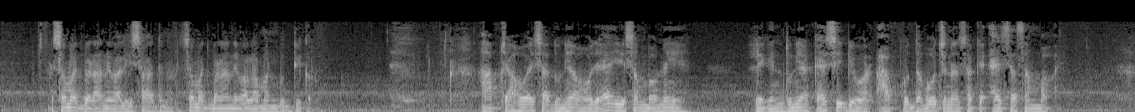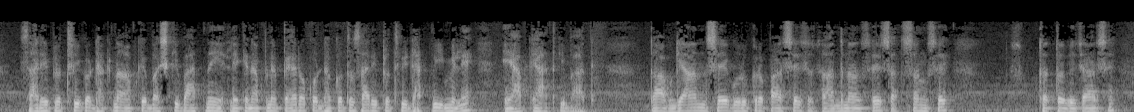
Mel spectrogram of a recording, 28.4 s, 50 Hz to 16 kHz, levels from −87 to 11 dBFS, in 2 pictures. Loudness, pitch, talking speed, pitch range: -17 LUFS, 95 Hz, 155 wpm, 90-105 Hz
